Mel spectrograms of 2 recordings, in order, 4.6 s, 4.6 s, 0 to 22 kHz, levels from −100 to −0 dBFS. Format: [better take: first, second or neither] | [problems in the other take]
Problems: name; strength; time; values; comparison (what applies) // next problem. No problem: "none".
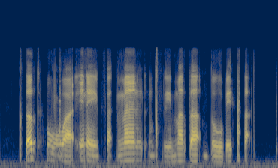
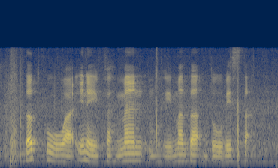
second | noise reduction (neural diffusion model UNIVERSE++)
